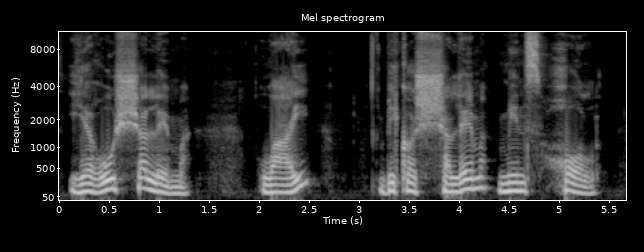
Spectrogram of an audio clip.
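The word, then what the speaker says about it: ירושלים: Yerushalem, it's the proper pronunciation for Jerusalem. Yerushalem, that's the way that it appears in the Bible. In Israel, we used to say in the Holy Land, we say Yerushalayim.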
